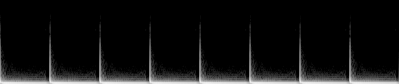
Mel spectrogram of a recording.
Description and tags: homemade beat loop in live 7 using non sample based synth instrument.
4x4, beat, deep, drum, electronic, house, kick, loop, part, synth, techno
